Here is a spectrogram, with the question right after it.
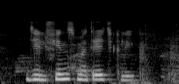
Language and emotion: Russian, neutral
